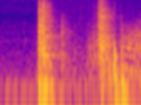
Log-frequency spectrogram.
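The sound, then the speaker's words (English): A door latch clicks sharply and the door swings open, followed by a couple of quieter knocks and clicks of footsteps on hardwood flooring, with no voices. “I hear the door open and hear his footsteps on the hard wood flooring.”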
